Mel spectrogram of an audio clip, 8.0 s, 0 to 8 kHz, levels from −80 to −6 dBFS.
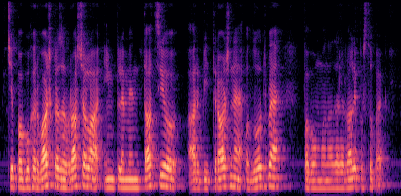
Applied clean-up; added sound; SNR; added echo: none; none; none; none.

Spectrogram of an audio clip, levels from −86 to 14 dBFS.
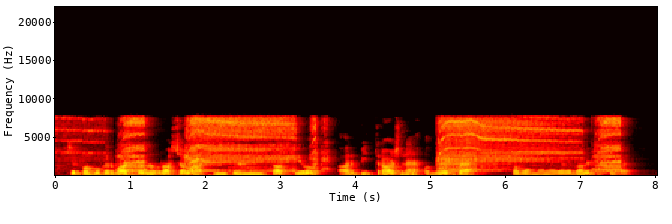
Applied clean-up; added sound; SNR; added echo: classical method log-MMSE.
